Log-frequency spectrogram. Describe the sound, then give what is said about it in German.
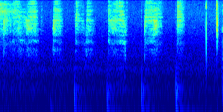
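A pen writes by hand on paper in several short, scratchy strokes with brief gaps between them, quiet and dry, ending in a couple of small ticks. “Schreibe ich Ihnen das jetzt noch hin hier.”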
